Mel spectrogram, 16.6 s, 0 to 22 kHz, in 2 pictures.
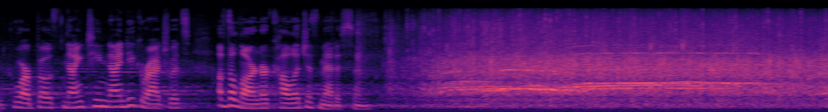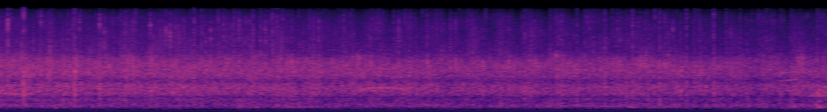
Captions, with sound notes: who are both 1990 graduates of the Larner College of Medicine. -(audience cheering) -(audience applauding)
